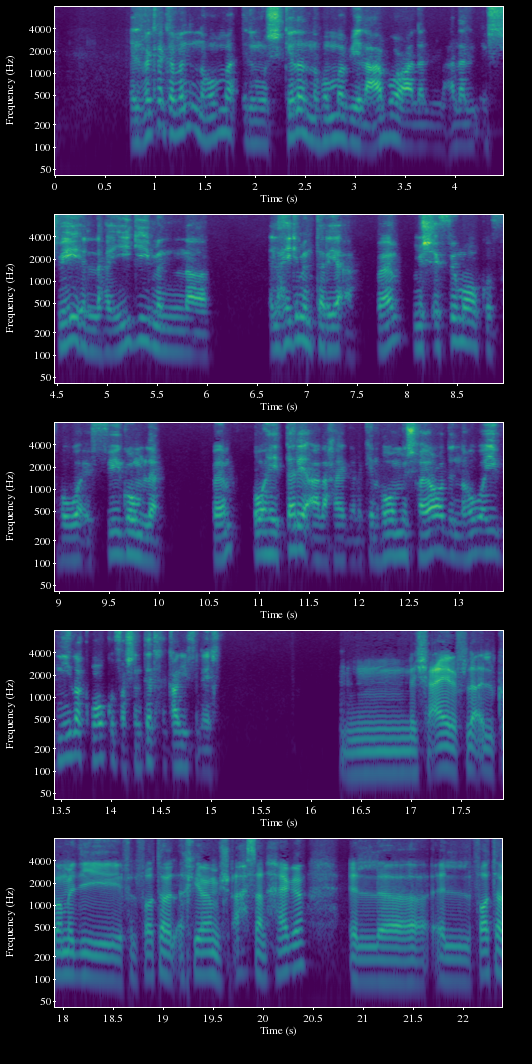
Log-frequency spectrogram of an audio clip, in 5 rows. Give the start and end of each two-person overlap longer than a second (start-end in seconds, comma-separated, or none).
none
